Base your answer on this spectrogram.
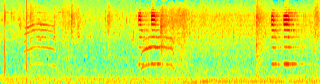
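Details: Hungry street cat asking for food, giving three loud harmonic meows spread across the stretch, each rising then falling, over steady traffic hum and low urban background noise.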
